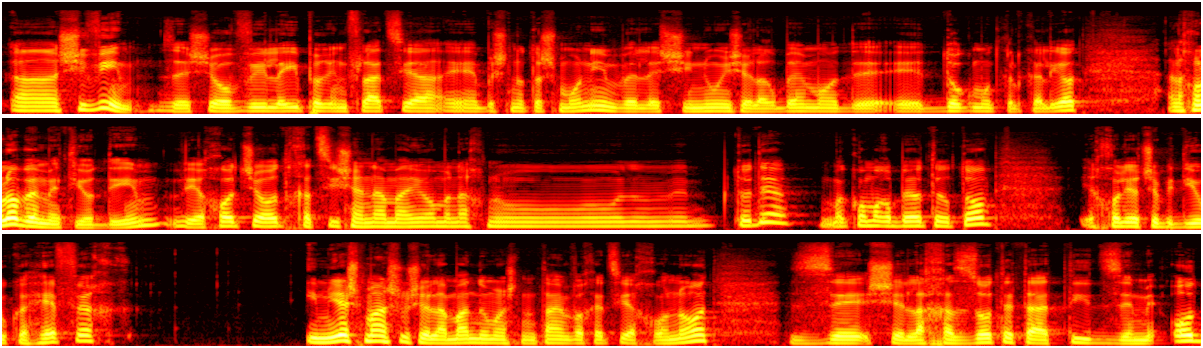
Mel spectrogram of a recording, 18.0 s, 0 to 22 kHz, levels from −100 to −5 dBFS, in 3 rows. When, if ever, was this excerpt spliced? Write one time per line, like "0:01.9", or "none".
none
